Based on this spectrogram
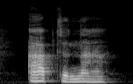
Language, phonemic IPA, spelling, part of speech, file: Dutch, /ˈaptə(n) ˈna/, aapten na, verb, Nl-aapten na.ogg
- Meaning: inflection of na-apen: 1. plural past indicative 2. plural past subjunctive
